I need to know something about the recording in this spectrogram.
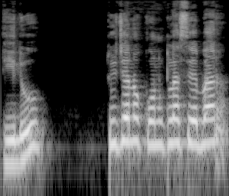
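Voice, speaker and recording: Audiobook role: breezy brotherly guy, acted by a male reader, blunt and teasing, very lively pitch swings. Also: moderate pace. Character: breezy, teasing man, older brotherly family acquaintance. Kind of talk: audiobook character acting.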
